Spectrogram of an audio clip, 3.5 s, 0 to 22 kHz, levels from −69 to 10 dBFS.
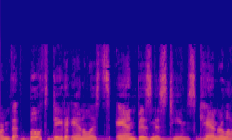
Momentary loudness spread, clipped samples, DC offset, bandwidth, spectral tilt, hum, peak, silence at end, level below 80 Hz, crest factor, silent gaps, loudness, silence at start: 5 LU; under 0.1%; under 0.1%; 16 kHz; -3.5 dB/octave; none; -10 dBFS; 0 s; -42 dBFS; 14 dB; none; -24 LUFS; 0 s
